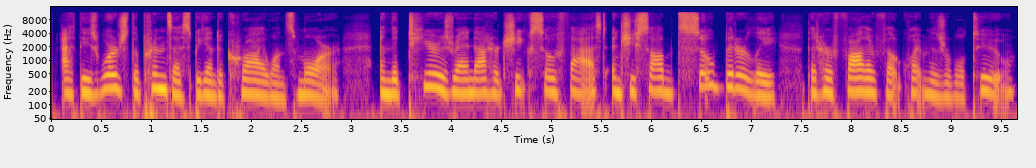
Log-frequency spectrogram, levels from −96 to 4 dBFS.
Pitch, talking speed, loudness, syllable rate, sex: 185 Hz, 190 wpm, -18 LUFS, 4.8 syllables/s, female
